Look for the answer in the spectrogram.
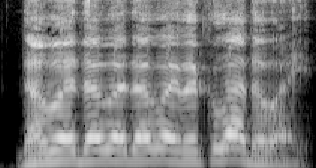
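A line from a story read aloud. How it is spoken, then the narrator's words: Rough shout, prisoner. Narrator (Russian): грубо прикрикнул на старичка один из узников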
